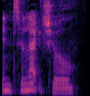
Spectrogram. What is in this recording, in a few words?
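"intellectual", British English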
